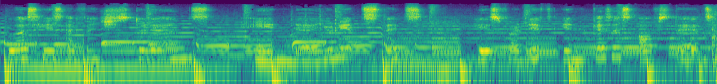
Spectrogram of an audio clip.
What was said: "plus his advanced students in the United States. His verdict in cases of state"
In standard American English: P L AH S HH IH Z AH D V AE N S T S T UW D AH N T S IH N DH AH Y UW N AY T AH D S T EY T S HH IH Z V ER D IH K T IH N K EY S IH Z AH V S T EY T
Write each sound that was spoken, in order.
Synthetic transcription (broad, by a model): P L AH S HH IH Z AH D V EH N S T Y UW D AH N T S IH N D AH Y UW N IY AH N S T EY T S HH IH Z F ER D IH T IH N K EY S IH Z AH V S T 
